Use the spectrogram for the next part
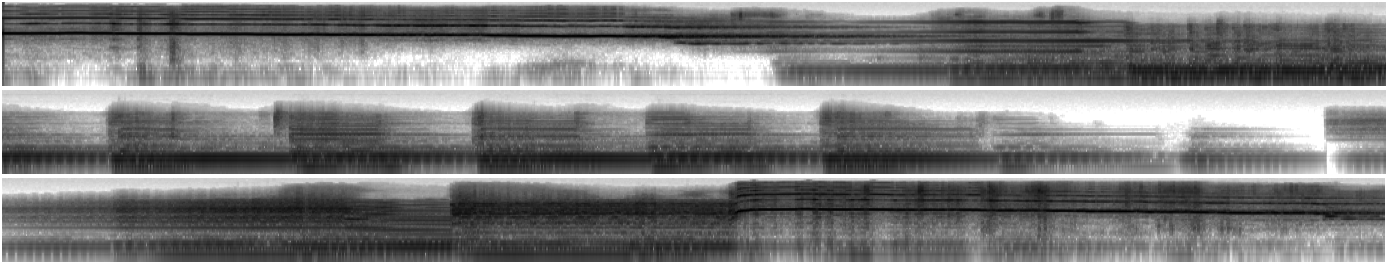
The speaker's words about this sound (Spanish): Es la señorita Nadia quien grita. ¿Qué puede pasarle?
